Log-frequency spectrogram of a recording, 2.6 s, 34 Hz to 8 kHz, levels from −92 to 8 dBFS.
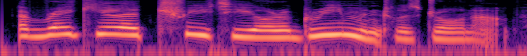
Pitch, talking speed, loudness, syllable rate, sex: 230 Hz, 180 wpm, -15 LUFS, 5.4 syllables/s, female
